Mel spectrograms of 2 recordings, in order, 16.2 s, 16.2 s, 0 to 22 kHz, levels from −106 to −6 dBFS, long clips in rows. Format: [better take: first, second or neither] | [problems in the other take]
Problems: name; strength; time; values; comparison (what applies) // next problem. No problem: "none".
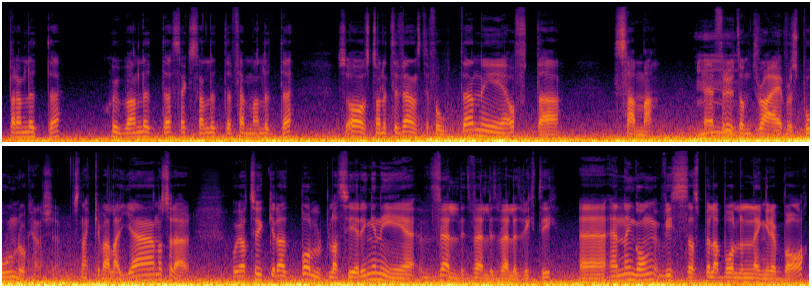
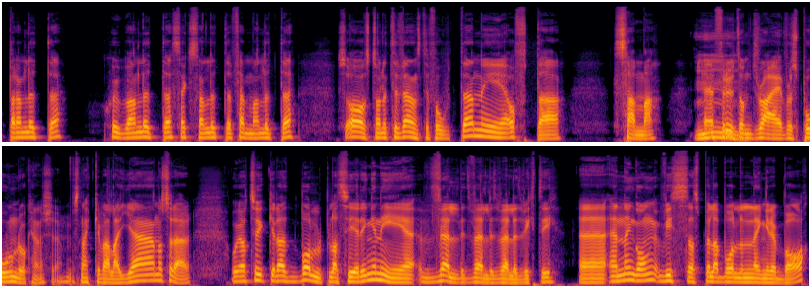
second | low rumble; loud; throughout; 9 dB below the speech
